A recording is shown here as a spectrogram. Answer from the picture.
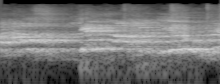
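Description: Church congregation singing together, several voices holding long notes.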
